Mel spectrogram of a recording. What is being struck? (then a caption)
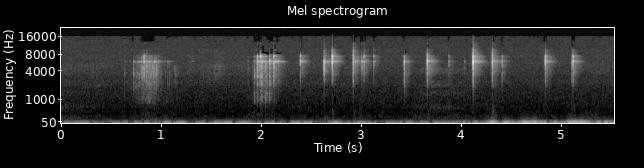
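Corked glass tube with small beads inside. A small clear glass test tube, corked and partly filled with green beads, is held in both hands and shaken and tilted so the beads rattle inside. Two soft, hissy swishes of sliding beads come first, then a quick run of sharp, bright clicks and ticks as the beads strike the glass, each dying away almost instantly.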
